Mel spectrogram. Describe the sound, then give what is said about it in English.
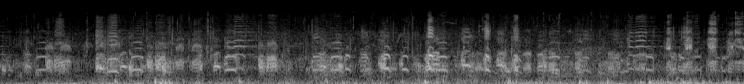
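A dense flock of flamingos calling over a wetland in the Camargue, a steady, overlapping chorus of nasal, goose-like honks that keeps going without pause, full. “I'm always sad to leave, but great to be here to enjoy the flamingos and the avocets and all the other wonderful birds and the hospitality here.”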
